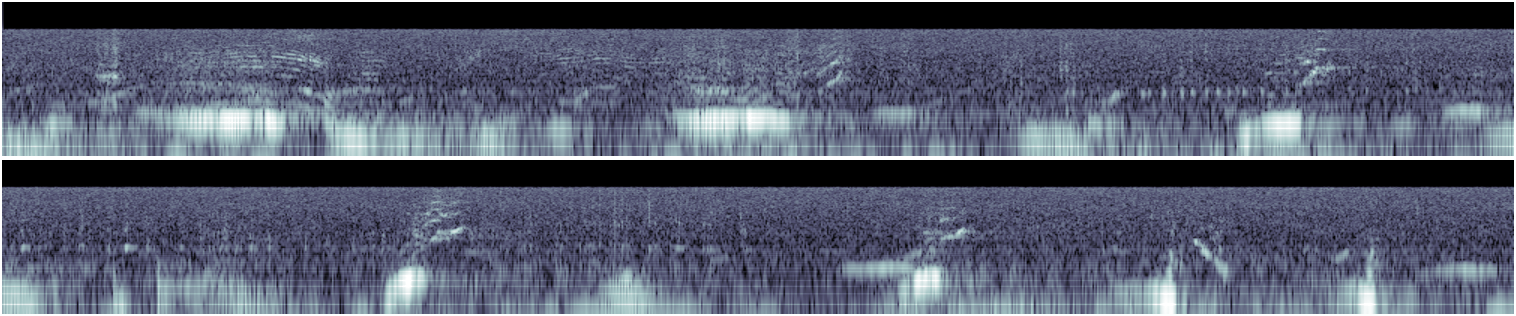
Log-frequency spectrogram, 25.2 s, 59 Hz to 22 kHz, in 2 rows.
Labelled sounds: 1.2	3.2	humpback whale, 0.86 to 3.2 kHz
4.6	5.6	humpback whale, 0.80 to 2.7 kHz
10.8	11.3	humpback whale, 0.86 to 1.9 kHz
16.1	16.5	humpback whale, 0.96 to 1.7 kHz
20.4	20.7	humpback whale, 0.93 to 1.7 kHz

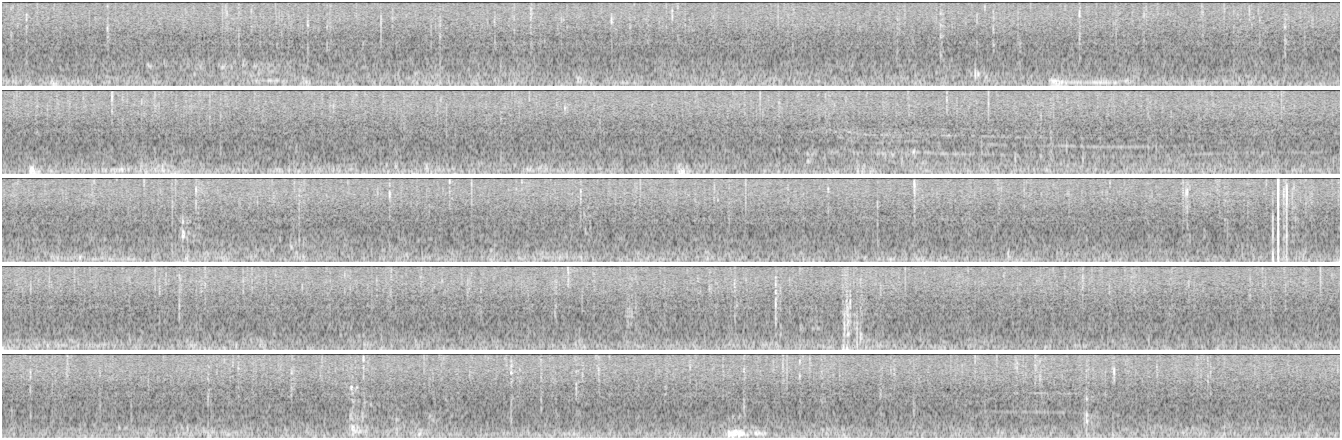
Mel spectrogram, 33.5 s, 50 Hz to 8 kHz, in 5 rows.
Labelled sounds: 10.9	12.4	killer whale, Bigg's (transient), 0.94 to 1.8 kHz
31.7	32.0	killer whale, Bigg's (transient), 0.94 to 1.0 kHz

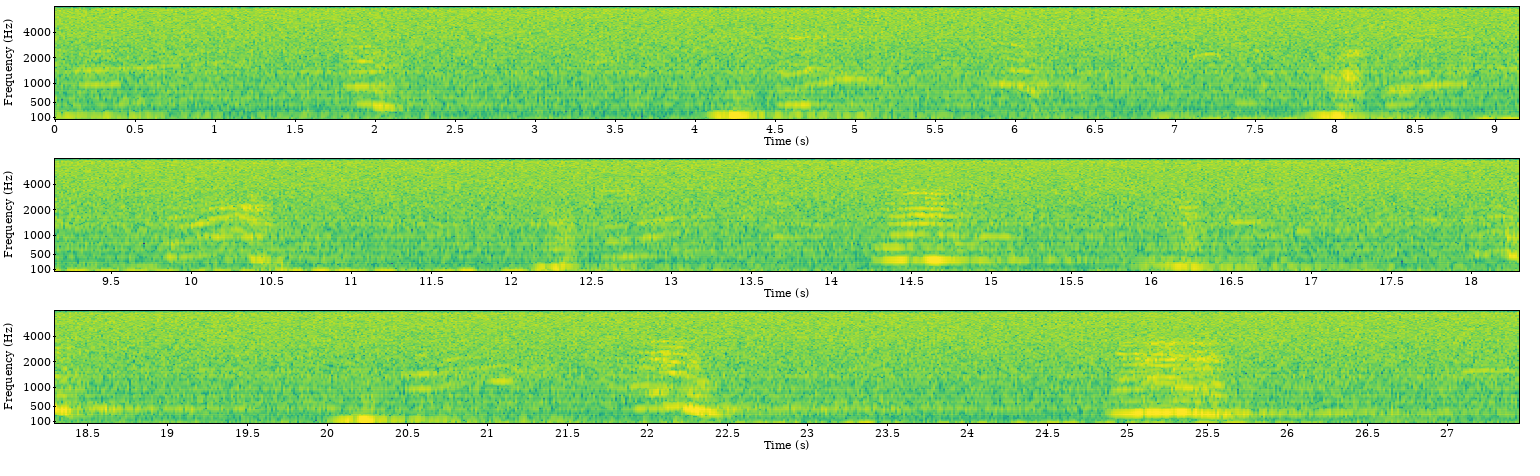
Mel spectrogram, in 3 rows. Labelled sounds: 0.1	2.1	humpback whale, 0.80 to 1.8 kHz
4.5	5.1	humpback whale, 0.93 to 1.6 kHz
5.8	6.2	humpback whale, 0.80 to 1.1 kHz
7.9	9.2	humpback whale, 0.80 to 1.6 kHz
9.9	10.5	humpback whale, 1.2 to 2.4 kHz
12.8	13.1	humpback whale, 1.3 to 1.7 kHz
14.3	14.8	humpback whale, 0.99 to 3.3 kHz
16.5	16.7	humpback whale, 1.4 to 1.5 kHz
19.0	19.3	humpback whale, 0.99 to 1.2 kHz
20.5	21.3	humpback whale, 1.1 to 1.8 kHz
21.8	22.3	humpback whale, 0.96 to 3.6 kHz
25.0	25.7	humpback whale, 0.93 to 3.5 kHz
27.1	27.4	humpback whale, 1.5 to 1.7 kHz

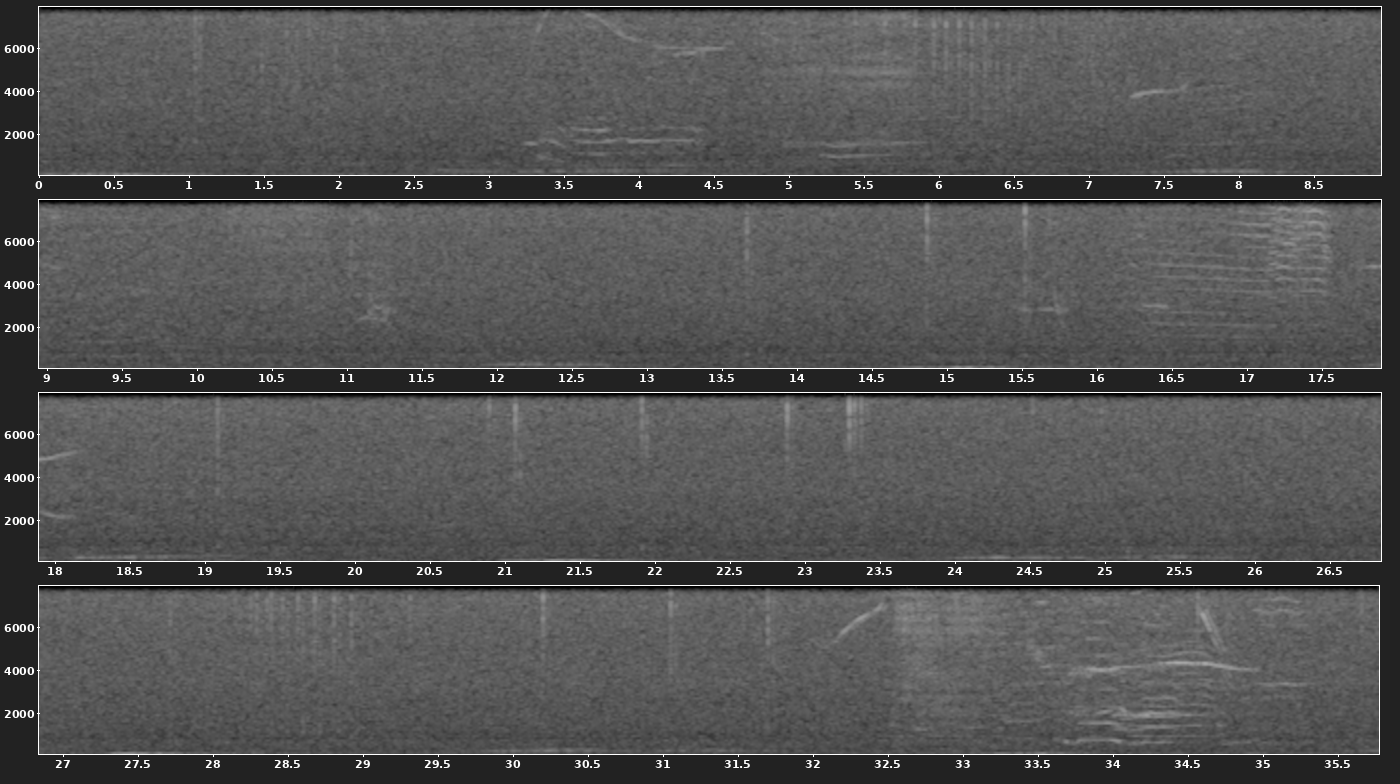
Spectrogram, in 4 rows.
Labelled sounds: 3.2	4.4	killer whale, Bigg's (transient), 1.0 to 6.1 kHz
5.2	5.7	killer whale, Bigg's (transient), 0.93 to 1.6 kHz
7.3	7.7	killer whale, Bigg's (transient), 3.7 to 4.4 kHz
16.3	17.2	killer whale, Bigg's (transient), 2.0 to 6.9 kHz
17.8	18.2	killer whale, Bigg's (transient), 2.1 to 5.2 kHz
32.2	32.5	killer whale, Bigg's (transient), 5.6 to 7.2 kHz
33.3	35.3	killer whale, Bigg's (transient), 0.80 to 6.9 kHz

